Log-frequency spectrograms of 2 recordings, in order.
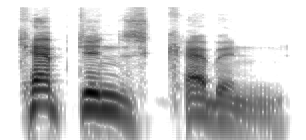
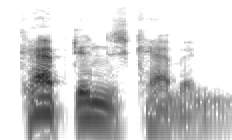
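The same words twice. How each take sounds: First: It is said in his normal voice. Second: It is said in a put-on pirate voice.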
